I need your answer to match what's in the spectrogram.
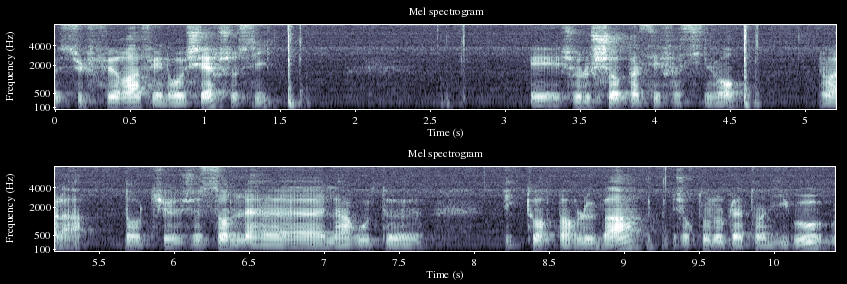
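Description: A man giving casual gameplay commentary, chatty and joking as he plays. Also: mid-range voice. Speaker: let's play commentator.

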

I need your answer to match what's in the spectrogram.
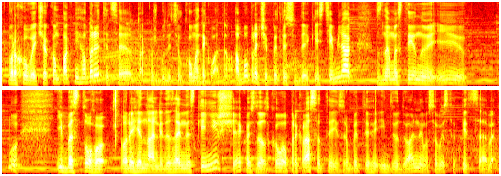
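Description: A man's voice: lowish voice, rapid-fire, gravelly, over music. A man with a Ukrainian accent hosting a casual knife review show, talking in a chatty, joking way. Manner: chatty, joking, enthusiastic about knives.

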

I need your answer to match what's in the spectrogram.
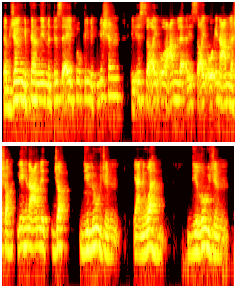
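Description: A man with an Egyptian Arabic accent giving an online phonics lesson. He counts aloud slowly, then drills each word by repeating it. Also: on the high side, a bit bright, echoey room. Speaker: phonics teacher.

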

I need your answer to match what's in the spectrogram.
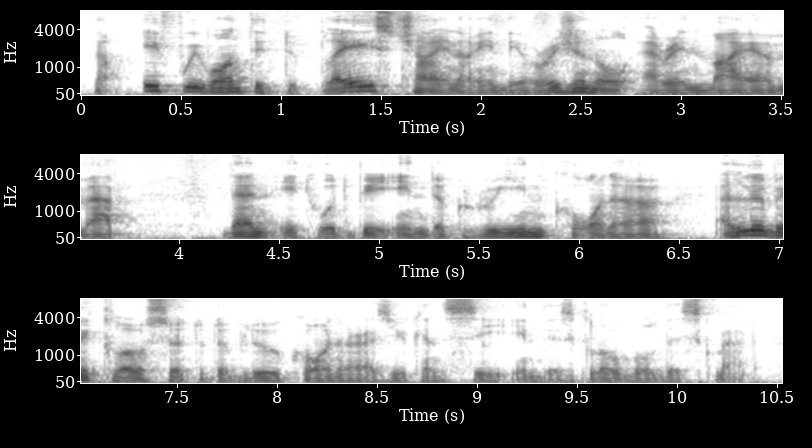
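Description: Give me a man in his fifties with a fairly low voice, calmly explaining business culture to camera from home. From Hungary. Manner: measured, explanatory, gestures with hands. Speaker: intercultural leadership trainer. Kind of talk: lecture to camera. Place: living room with brick wall.

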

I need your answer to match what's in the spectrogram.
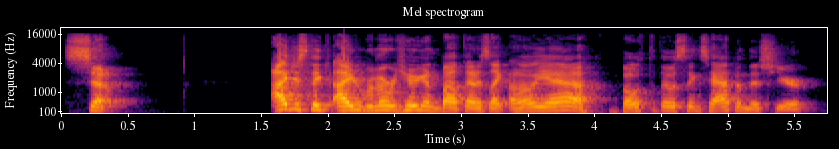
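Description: A man hosts a live-streamed podcast, speaking chatty and opinionated and answering the chat as he goes. His voice is fairly high-pitched, at a moderate pace.

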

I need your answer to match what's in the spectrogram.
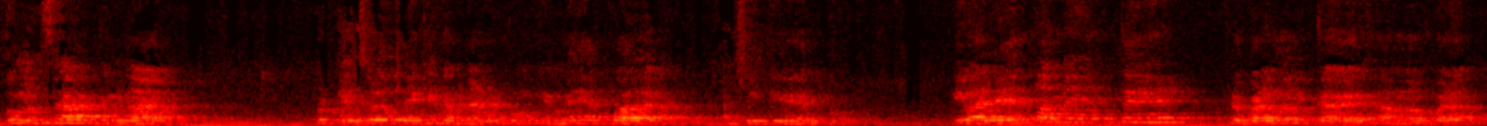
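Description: A young woman with a Bolivian accent telling a slow, wistful stage monologue. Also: sits high. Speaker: acting student. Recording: echoey hall, far from mic, music behind.

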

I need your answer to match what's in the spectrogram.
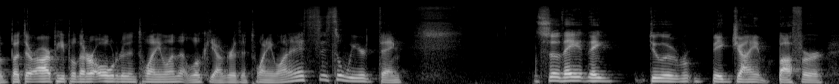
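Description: Young man, mid-pitched, rambling, wry, filler-heavy casual vlog talk. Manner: rambling and wry, with frequent fillers and mild swearing. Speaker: vlogger.

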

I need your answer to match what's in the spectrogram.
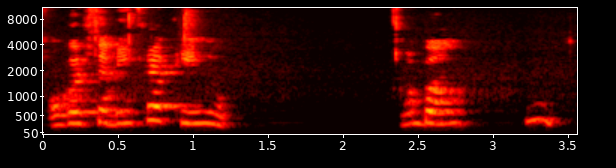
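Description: A woman's voice: high voice, a little slow, warm tone. A woman with a Brazilian Portuguese accent giving candid reactions as she talks while chewing candy in a casual taste test. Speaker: snack taste-tester. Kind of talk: casual chat. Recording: roomy echo, faint background hum.

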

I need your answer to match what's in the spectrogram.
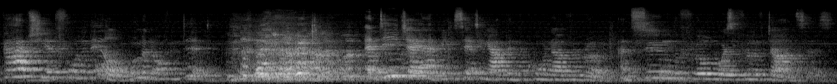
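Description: A woman novelist reads from her own book in a fairly high voice, amused and easy in her delivery. Strong echo fills the room, and the mic sits far from her. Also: animated, brisk, over a noisy crowd. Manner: warm, amused, with light laughter between passages. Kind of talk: author reading from her novel.

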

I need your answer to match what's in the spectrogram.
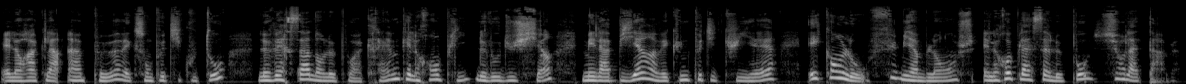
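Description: A woman reading a classic storybook aloud with expressive, lively narration. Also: fairly low pitch, normal speed, no room sound. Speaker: storybook reader.

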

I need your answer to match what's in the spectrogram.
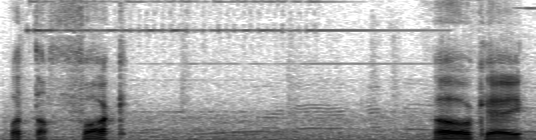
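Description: Deep-voiced joking gaming host. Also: male voice, fairly even intonation, slow, music in the background. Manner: joking, profane, offhand. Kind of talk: casual let's-play commentary.

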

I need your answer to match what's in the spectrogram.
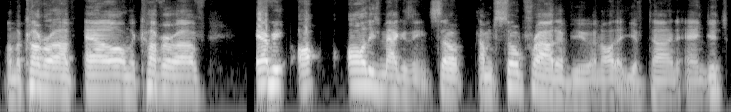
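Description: A middle-aged talk show host interviews someone over a video call from indoors in front of a backdrop. His medium-pitched, fairly bright voice is effusive; he laughs and repeats his praise, in a dry recording.

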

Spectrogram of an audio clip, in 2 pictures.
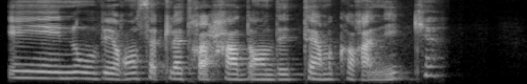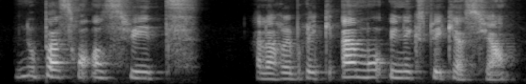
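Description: A woman teaching an online language lesson, slow and patient, often repeating sounds for her students. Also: mid-range voice, vocal fry. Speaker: Arabic teacher.

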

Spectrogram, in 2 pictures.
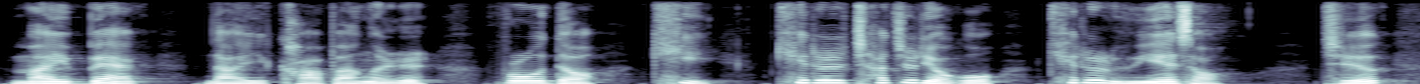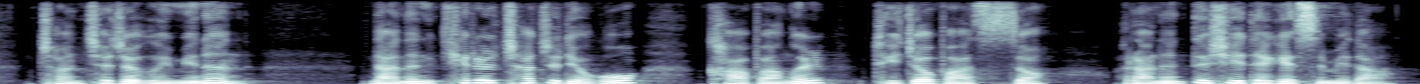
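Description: A man teaching English vocabulary in a formal, polite manner, saying each word slowly and repeating it. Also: on the high side, animated, darkish tone. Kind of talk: slow, scripted vocabulary lesson.

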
